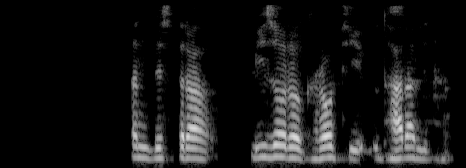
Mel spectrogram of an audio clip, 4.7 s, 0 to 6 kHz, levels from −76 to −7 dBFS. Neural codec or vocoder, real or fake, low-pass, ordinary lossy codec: codec, 44.1 kHz, 7.8 kbps, DAC; fake; 5.4 kHz; MP3, 32 kbps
